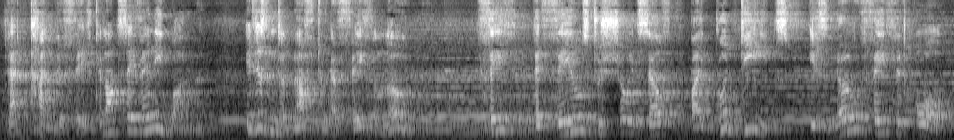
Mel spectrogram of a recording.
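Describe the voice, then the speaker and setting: An actor playing a solemn sage who recites ancient writings in a measured, preacherly way for an audio drama. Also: male voice, high-pitched, big pitch swings, full character voice. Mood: solemn, admonishing. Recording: echoey hall, music behind.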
